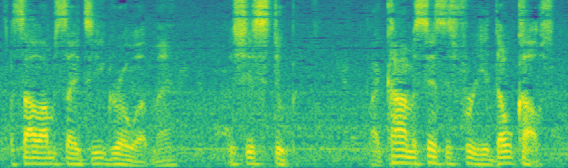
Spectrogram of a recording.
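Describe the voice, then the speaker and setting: A man in his forties hosting a live stream, talking bluntly in street slang and dropping his voice low and quiet to hammer a point home. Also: normal speed, background noise. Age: 40s. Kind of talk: casual live stream talk.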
